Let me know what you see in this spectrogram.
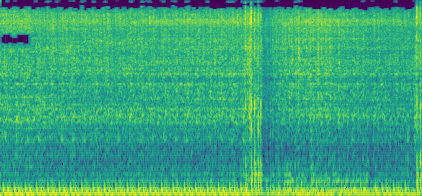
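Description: Yamaha Bolt's air-cooled V-twin running, its exhaust giving a pulsing low rumble as the throttle is worked. About two and a half seconds in there is a short sharp crack, after which the engine note briefly drops.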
